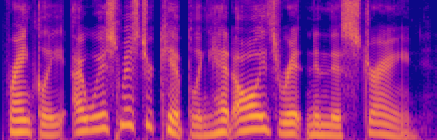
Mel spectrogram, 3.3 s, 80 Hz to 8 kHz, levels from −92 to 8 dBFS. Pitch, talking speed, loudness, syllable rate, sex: 195 Hz, 200 wpm, -18 LUFS, 4.9 syllables/s, female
